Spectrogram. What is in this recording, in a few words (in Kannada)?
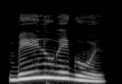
"ಬೇಳುವೆಗೊಳ್", Kannada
